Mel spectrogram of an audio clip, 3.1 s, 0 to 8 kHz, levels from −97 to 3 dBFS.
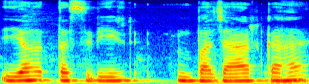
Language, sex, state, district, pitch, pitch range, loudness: Hindi, male, Bihar, Patna, 140 Hz, 135-145 Hz, -15 LUFS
